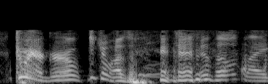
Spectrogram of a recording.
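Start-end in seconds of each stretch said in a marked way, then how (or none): 0.2-1.3 very high, pushy, aggressive street holler. Retelling how a man called after a friend on the street: imitating a more aggressive catcaller. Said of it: "you got a little more aggressive".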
